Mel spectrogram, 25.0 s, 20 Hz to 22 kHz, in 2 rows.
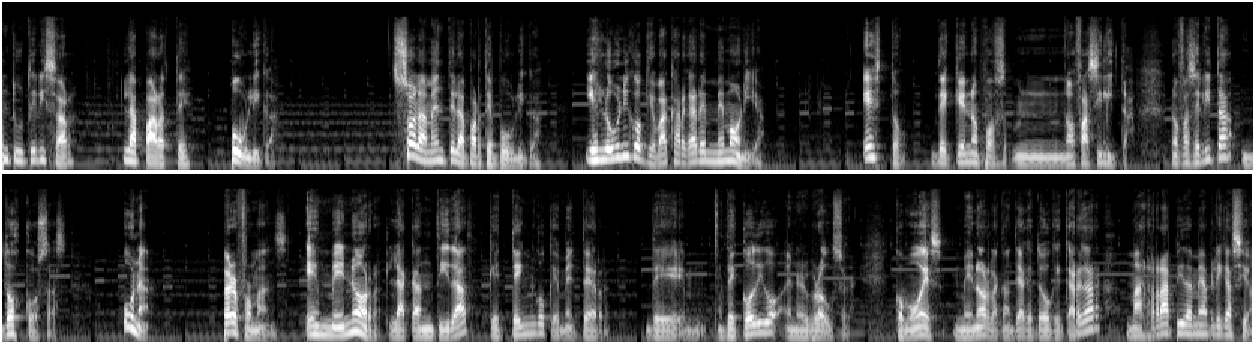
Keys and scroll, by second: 0.5 j, 1.7 k, 8.3 Escape.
